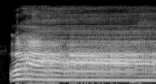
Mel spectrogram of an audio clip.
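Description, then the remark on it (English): A single loud, drawn-out scream, muffled by walls, that holds one steady pitch for over a second, more a sustained wail than a shriek, with no talking around it. “And he's screaming.”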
